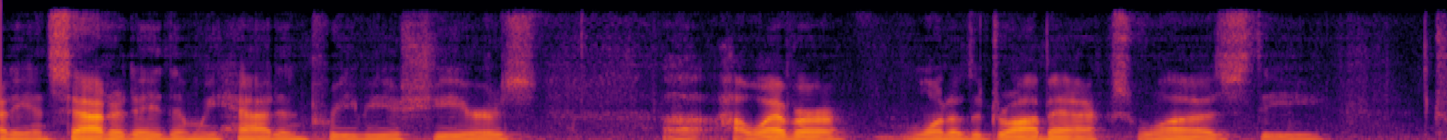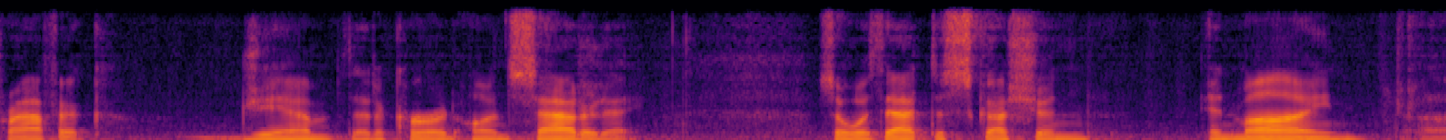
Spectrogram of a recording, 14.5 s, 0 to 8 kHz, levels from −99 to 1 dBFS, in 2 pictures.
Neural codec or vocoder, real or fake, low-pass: autoencoder, 48 kHz, 128 numbers a frame, DAC-VAE, trained on Japanese speech; fake; 7.2 kHz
